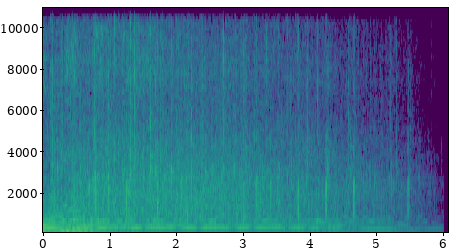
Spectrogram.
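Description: A live worship band's final sustained keyboard chord slowly fading out, its low bass notes dropping away about a second in, with scattered faint clicks over it.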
